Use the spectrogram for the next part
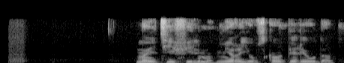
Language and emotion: Russian, neutral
